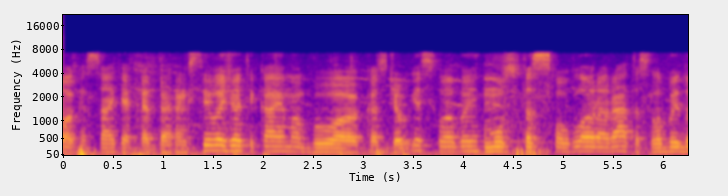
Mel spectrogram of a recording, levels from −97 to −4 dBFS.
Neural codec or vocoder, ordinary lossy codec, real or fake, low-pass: none; AAC, 48 kbps; real; 7.2 kHz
